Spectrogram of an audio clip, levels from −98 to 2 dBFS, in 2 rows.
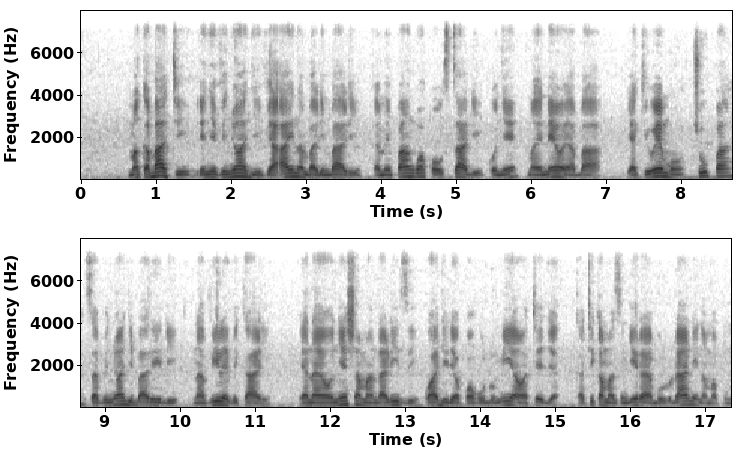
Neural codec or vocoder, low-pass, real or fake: none; 7.2 kHz; real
